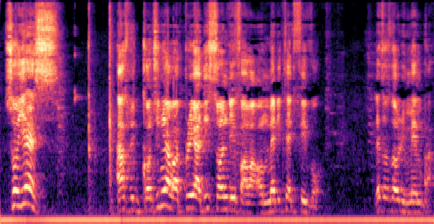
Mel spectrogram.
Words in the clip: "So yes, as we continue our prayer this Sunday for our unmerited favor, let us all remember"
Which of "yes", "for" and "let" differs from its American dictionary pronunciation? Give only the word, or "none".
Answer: for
